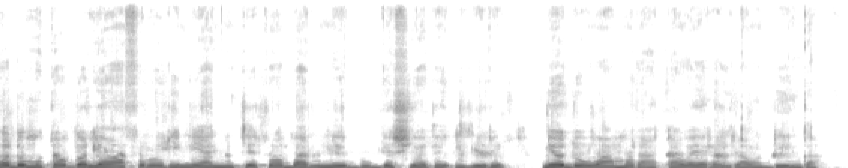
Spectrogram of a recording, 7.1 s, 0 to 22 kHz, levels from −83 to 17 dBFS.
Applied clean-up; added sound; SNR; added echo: neural mask model Resemble Enhance denoiser.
